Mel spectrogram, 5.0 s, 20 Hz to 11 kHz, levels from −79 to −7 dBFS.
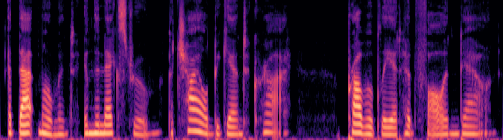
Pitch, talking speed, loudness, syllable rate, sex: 190 Hz, 205 wpm, -22 LUFS, 5.3 syllables/s, female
